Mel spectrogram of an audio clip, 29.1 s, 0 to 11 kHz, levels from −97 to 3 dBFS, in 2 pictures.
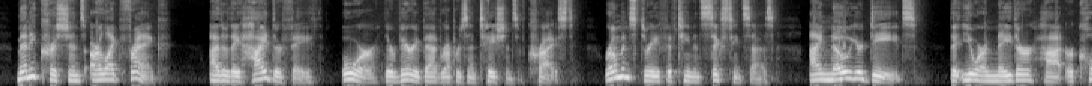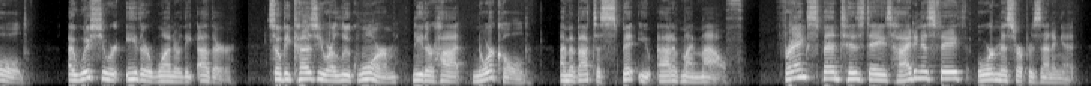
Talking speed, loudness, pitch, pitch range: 145 wpm, -17 LUFS, 160 Hz, 140-190 Hz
